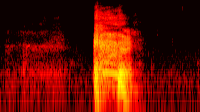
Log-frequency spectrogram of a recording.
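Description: A man coughs once, a single short cough about a second in.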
